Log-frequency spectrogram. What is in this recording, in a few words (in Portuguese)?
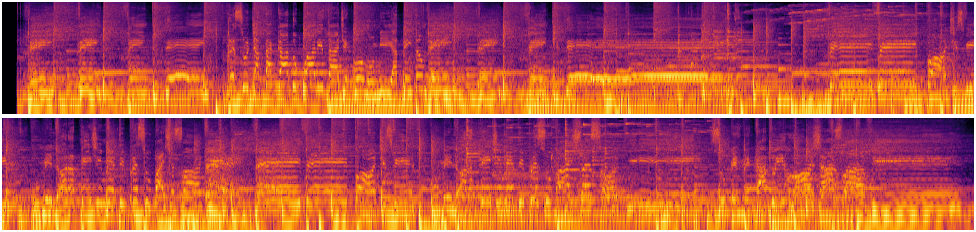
Jingle inedito Supermercado e Lojas; Lavy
